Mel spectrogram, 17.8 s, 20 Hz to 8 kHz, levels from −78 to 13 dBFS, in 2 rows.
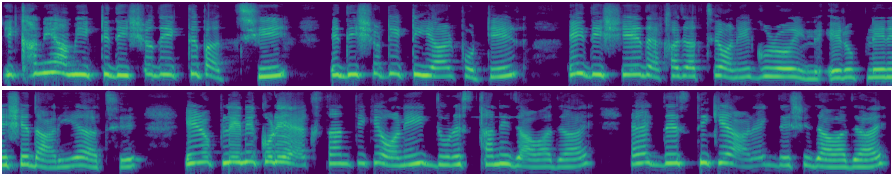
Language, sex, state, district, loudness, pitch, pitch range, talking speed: Bengali, female, West Bengal, Malda, -13 LUFS, 275 Hz, 240-315 Hz, 150 wpm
